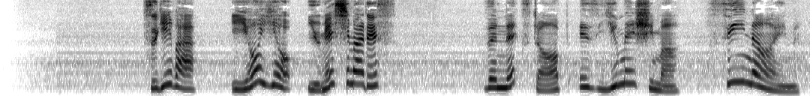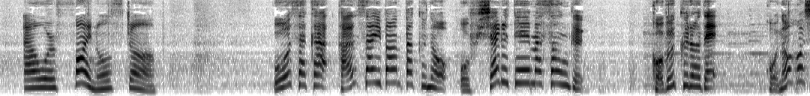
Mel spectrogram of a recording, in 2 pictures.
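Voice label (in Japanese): 大阪メトロ中央線車内放送, 次はいよいよ夢洲; 次はいよいよ夢洲(万博会期中); 大阪メトロ(大阪市営地下鉄)中央線車内放送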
